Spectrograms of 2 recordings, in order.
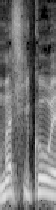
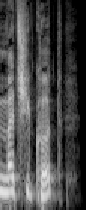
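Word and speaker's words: Machicot: Alors, Machico, M-A-C-I-C-O-T, Machico, M-A-C-I-Q-U-O-T, oui. – Et on trouve même Machicote, M-A-C-H-I-C-O-T-E, qui correspond à la prononciation espagnole et à celle ancienne à l'Ariège, justement.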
